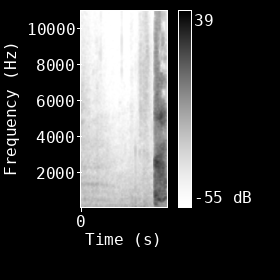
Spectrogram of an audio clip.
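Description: A single sudden cough bursts out loud and close at the end, after a second of near-quiet background hiss.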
